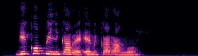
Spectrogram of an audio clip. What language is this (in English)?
Luo (Kenya and Tanzania)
